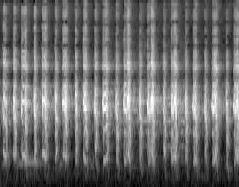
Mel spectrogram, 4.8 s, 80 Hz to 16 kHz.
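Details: Continuous rattling series of rasping chuck notes from a female chukar partridge used for hunting, recorded 3 May 2025, each note short and harsh, repeated about twice a second without pause.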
